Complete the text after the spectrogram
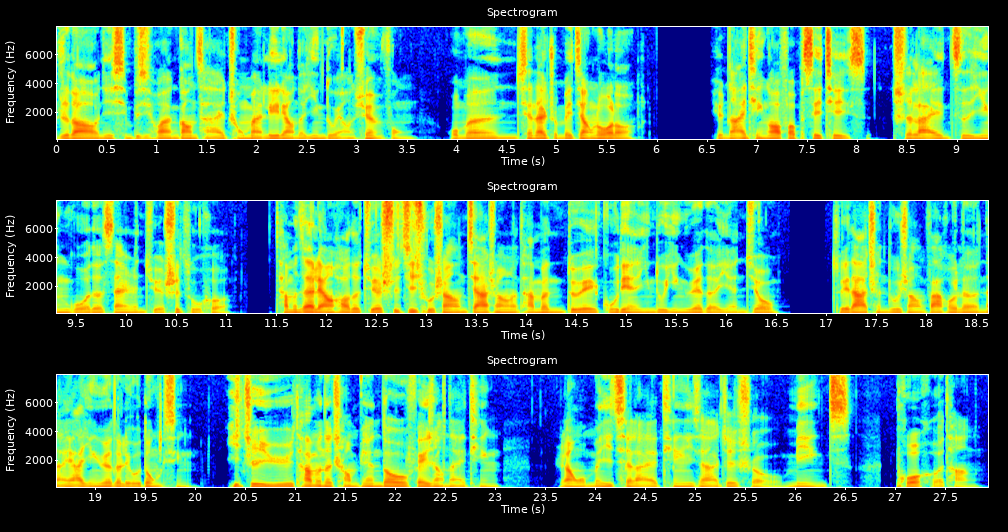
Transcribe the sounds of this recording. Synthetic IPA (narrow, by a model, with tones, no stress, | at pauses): ʈ͡ʂɻ̩˥t̪ɑ˥˩ʊni˧˥ɕi˨˩pu˥˩ɕ̬i˨˩xwa˥nkɑ˥ŋt͡sʰa˧˥ɪʈ͡ʂʰʊ˥ŋma˨˩nli˥˧ljɑ˥˩ŋd̪ə˩i˥˧nt̪u˥˩jɑ˧˥ŋɕɥɛ˥˩nfɤ˥ŋ | wɔ˨˩mə˦nɕjɛ˥˧nt͡sa˥˩ɪʈ͡ʂwə˨˩npe˥˧ɪt͡ɕjɑ˥˧ŋlwɔ˥˩lə˩ | ju˨˩na˥ɪt̪ʰi˥˧ŋɔ˥˩fɔ˧˩pʰsi˥t̪ʰi˥˩s | ʂɻ̩˥˩la˧˥ɪt͡sɹ̩˥˩i˥nkwɔ˧˥d̪ə˧sa˥nɻə˧˥nt͡ɕɥɛ˧˥ʂɻ̩˥˩t͡su˧˥xɤ˧˥ | t̪ʰa˥mə˨nt͡sa˥˩ɪljɑ˧˥ŋxɑ˨˩ʊd̪ə˦t͡ɕɥɛ˧˥ʂɻ̩˥˩t͡ɕi˥ʈ͡ʂʰu˨˩ʂɑ˥˩ŋt͡ɕja˥ʂ̬ɑ˥˩ŋlə˩t̪ʰa˥mə˨nt̪we˥˩ɪku˧˥t̪jɛ˨˩ni˥˧nt̪u˥˩i˥ŋɥɛ˥˩d̪ə˩jɛ˧˥nt͡ɕjo˥ʊ | t͡swe˥˧ɪt̪a˥˩ʈ͡ʂʰɤ˧˥ŋt̪u˥˧ʂɑ˥˩ŋfa˥xwe˥ɪlə˨na˧˥nja˥i˥ŋɥɛ˥˩d̪ə˩ljo˧˥ʊt̪ʊ˥˧ŋɕi˥˩ŋ | i˨˩ʈ͡ʂɻ̩˥˩y˧˥t̪ʰa˥mə˨nd̪ə˩ʈ͡ʂʰɑ˥˧ŋpʰjɛ˥nt̪o˥ʊfe˥ɪʈ͡ʂʰɑ˧˥ŋna˥˩ɪt̪ʰi˥ŋ | ɻɑ˥˩ŋwɔ˨˩mə˦ni˥˩t͡ɕʰi˨˩la˧˥ɪt̪ʰi˥ŋi˧˥ɕ̬ja˥˧ʈ͡ʂɤ˥˩ʂo˨˩ʊmi˥˩ŋt͡s̩ | pʰwɔ˥˩xɤ˧˥t̪ʰɑ˧˥ŋ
